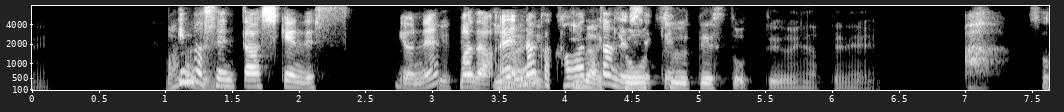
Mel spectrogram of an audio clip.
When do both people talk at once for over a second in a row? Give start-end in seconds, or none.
3.0-4.9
